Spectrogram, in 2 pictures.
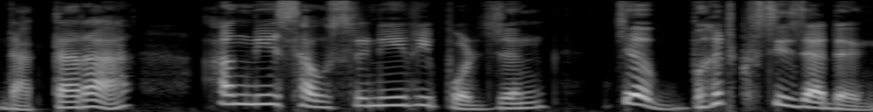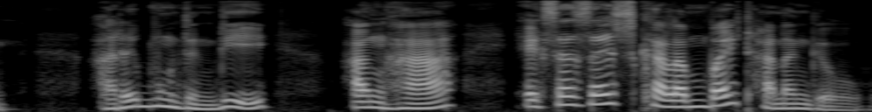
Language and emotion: Bodo, happy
